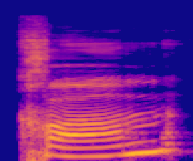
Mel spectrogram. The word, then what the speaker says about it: chrome: Il peut s'écrire avec CH, yani ch, ou ça se prononce que. Chrome, chronologie, écho.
